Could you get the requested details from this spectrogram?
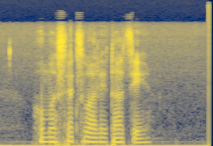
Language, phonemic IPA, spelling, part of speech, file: Romanian, /homoseksualiˈtətsi/, homosexualității, noun, Ro-homosexualității.ogg
- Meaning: definite genitive/dative singular of homosexualitate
